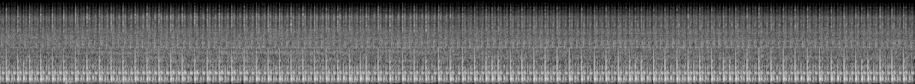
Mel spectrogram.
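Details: Saito FA-82a four-stroke model engine, very low-time and not fully broken in, ringed, no throttle stop screw: quick, even popping at a steady high idle with no misses or surging; idles extremely well, normal idle.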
